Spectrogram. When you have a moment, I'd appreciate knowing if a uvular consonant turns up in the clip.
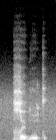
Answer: yes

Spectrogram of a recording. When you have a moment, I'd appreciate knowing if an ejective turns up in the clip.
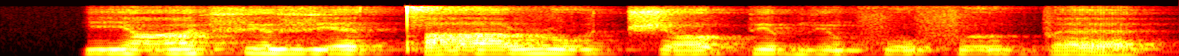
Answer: yes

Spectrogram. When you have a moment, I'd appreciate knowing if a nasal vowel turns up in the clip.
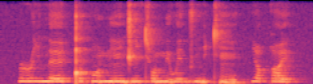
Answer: yes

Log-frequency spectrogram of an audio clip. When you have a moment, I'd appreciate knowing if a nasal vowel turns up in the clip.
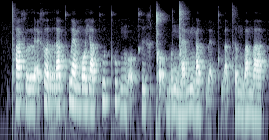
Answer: no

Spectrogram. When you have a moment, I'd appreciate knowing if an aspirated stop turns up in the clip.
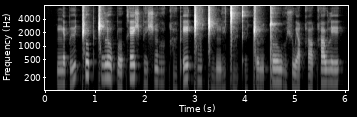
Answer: yes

